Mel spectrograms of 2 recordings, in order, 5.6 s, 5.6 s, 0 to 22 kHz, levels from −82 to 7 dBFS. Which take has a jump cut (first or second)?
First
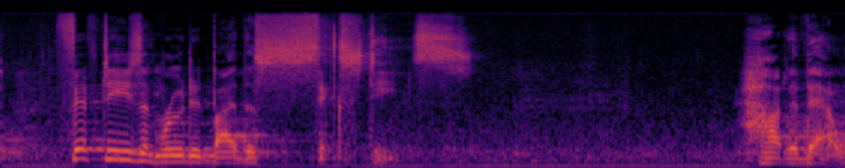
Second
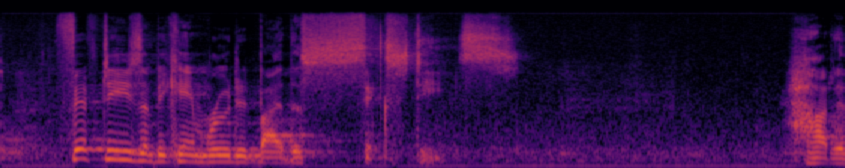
first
